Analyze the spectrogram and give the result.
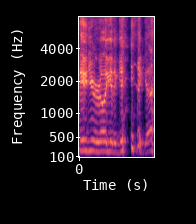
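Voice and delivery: very high-pitched, talking through laughter. Retelling a friend who burst out laughing: imitating someone laughing while talking. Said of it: "he starts dying laughing".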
